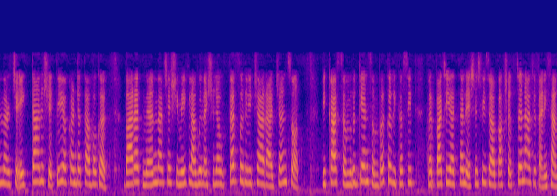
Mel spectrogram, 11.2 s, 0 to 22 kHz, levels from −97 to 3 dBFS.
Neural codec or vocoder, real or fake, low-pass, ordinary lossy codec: codec, 16 kHz, 1.1 kbps, Voila-Tokenizer; fake; 7.2 kHz; MP3, 48 kbps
